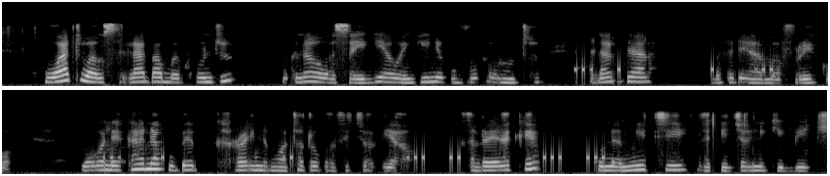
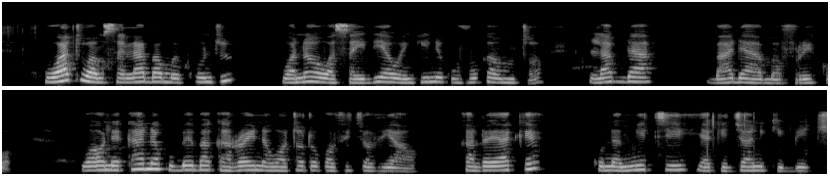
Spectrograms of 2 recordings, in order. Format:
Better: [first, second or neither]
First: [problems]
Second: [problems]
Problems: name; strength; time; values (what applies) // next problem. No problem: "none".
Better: second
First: noise reduction (neural diffusion model UNIVERSE++)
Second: none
